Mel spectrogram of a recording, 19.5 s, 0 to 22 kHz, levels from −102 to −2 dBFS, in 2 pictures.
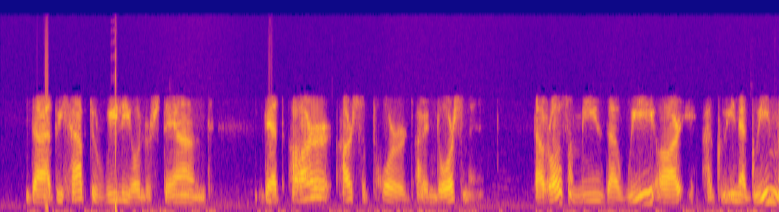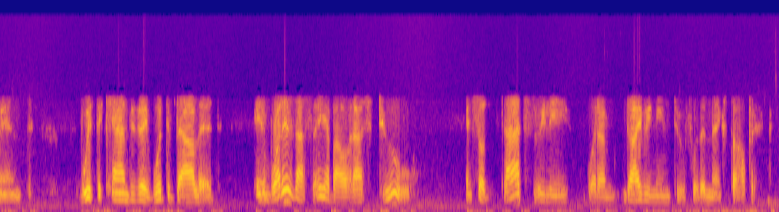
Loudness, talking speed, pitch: -19 LUFS, 140 wpm, 340 Hz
